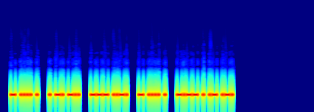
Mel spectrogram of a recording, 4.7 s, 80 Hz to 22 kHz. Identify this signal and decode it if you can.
Morse code, heard as a keyed tone, about 48 wpm, 700 Hz. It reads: THE END OF THE YEAR
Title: Sets of 5 Words 50wpm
